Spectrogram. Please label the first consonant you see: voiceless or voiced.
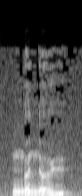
voiced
